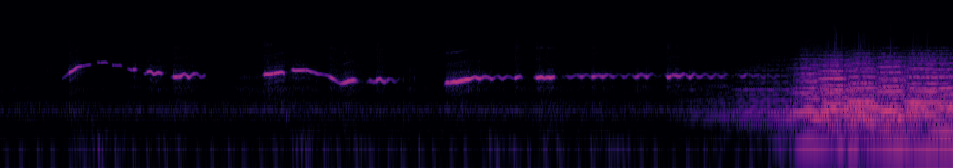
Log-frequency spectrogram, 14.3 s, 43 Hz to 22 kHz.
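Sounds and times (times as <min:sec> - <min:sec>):
faint steady hum: 0:00.0 - 0:14.2
person whistling a melodic tune: 0:01.0 - 0:03.1, 0:03.9 - 0:06.0, 0:06.7 - 0:11.7.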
